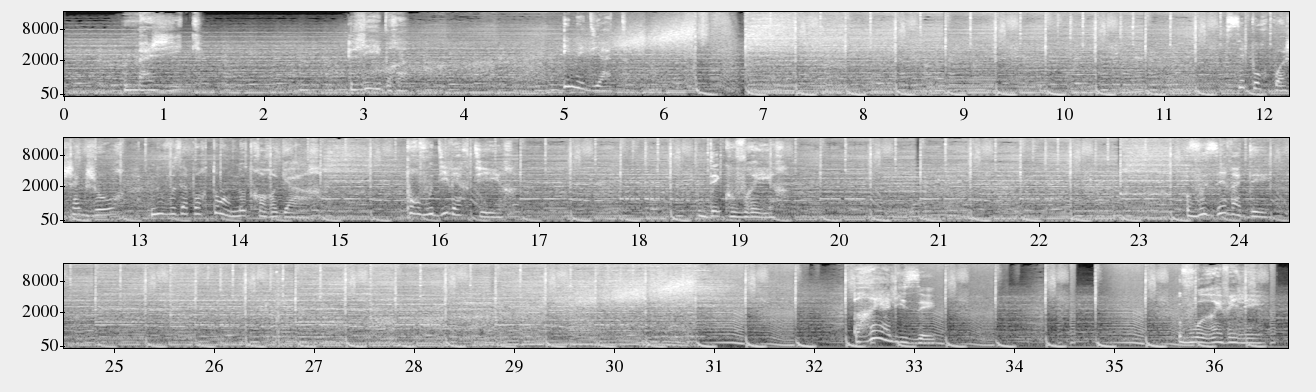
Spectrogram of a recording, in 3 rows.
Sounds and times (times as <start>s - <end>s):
Music: 0.0s - 36.7s
Speech: 0.6s - 1.4s, 2.8s - 3.6s, 5.0s - 5.8s, 11.6s - 15.0s, 15.6s - 16.8s, 18.6s - 19.6s, 23.4s - 24.4s, 32.4s - 33.6s, 35.6s - 36.7s.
